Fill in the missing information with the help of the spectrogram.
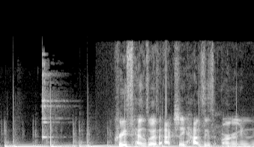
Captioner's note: voiceover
